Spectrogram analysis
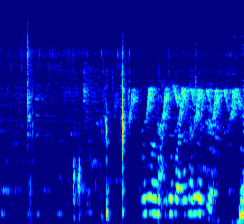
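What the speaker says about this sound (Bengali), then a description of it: "ঝোলটা ফুটে গেছে এবার মাছগুলোকে দিয়ে দেবো আস্তে আস্তে" Pieces of shol fish slid one by one into a boiling curry broth with potato and papaya, giving soft splashes and clinks followed by a rising, bubbling sizzle that fills the last seconds.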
